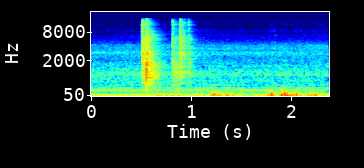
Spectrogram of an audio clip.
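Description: A knife cuts through rolled gaja dough on a board, two sharp scraping strokes followed by soft dull taps and thuds, close and fairly quiet against a low hum.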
